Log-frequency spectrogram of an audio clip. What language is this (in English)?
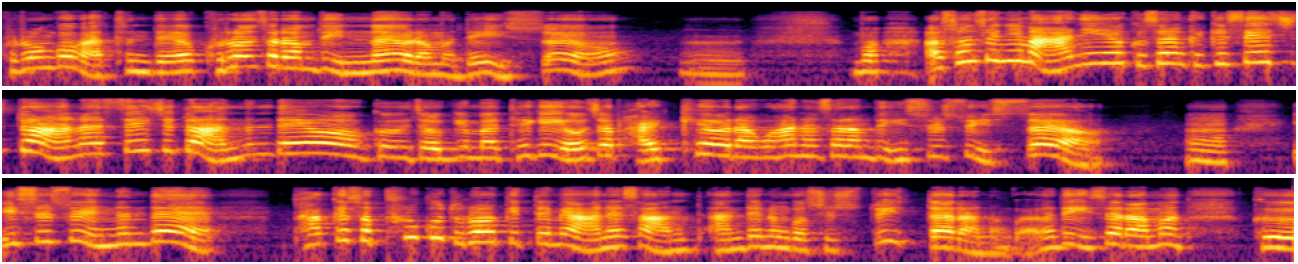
Korean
